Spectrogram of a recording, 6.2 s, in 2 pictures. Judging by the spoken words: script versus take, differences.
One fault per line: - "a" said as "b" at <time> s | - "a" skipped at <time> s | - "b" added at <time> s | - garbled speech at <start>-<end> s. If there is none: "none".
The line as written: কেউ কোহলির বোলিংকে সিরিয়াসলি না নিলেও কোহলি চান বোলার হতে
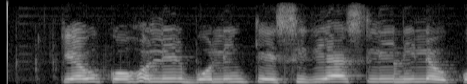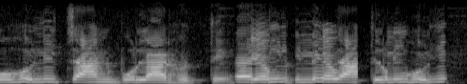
- "না" skipped at 2.6 s
- garbled speech at 4.7-6.1 s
